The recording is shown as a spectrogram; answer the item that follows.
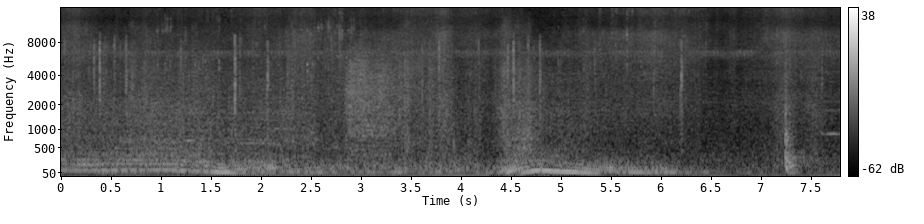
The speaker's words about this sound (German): Ein Auto kommt, duckt euch.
